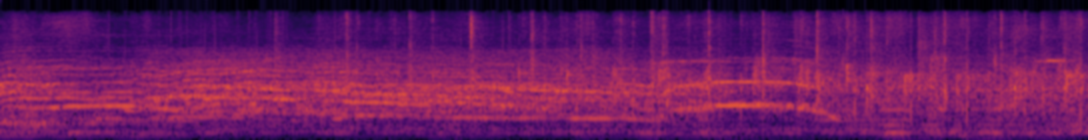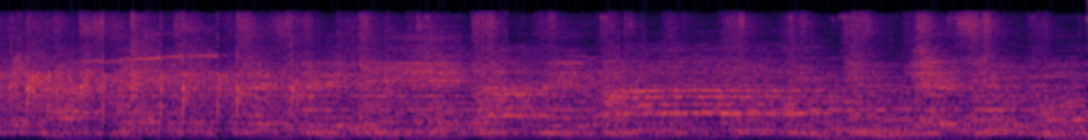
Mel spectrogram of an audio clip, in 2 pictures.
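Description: A rondalla: a group of young voices singing together, accompanied by strummed nylon-string acoustic guitars and a double bass keeping a steady rhythm.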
